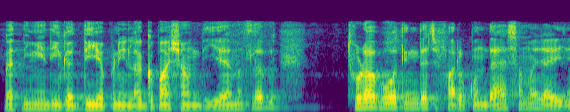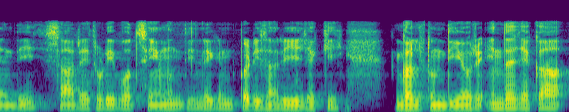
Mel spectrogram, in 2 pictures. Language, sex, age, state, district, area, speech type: Dogri, male, 18-30, Jammu and Kashmir, Udhampur, rural, spontaneous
